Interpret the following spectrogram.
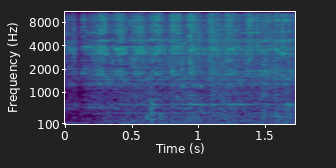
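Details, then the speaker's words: Chicago Electric dual-drum rotary rock tumbler after about 30 hours of running, with the side panel open: harsh, hissy rasp pulsing with rotation over a constant motor hum, coming mostly from the V-belt and pulley area. "look like the majority of the noise is coming coming from this area and I don't know what you're going to do to to help that"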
